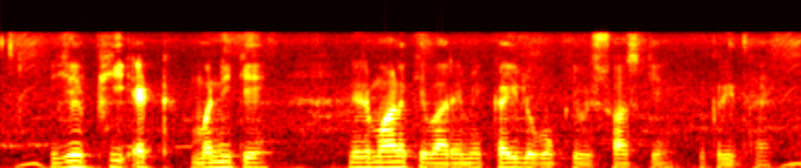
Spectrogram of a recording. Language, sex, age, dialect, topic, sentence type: Hindi, male, 36-40, Awadhi Bundeli, banking, statement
